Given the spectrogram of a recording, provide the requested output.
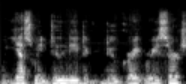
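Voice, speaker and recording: This is a man speaking at a medium pitch. His voice is somewhat breathy. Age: 60s. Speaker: swine nutrition professor. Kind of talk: podcast interview. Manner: rambling, many fillers and restarts.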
